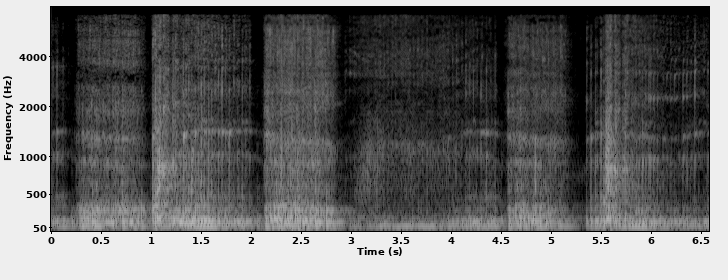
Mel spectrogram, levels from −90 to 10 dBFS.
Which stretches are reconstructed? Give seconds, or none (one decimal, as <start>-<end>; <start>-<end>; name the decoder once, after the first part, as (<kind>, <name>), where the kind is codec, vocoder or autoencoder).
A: 2.1-6.1 (vocoder, Vocos)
